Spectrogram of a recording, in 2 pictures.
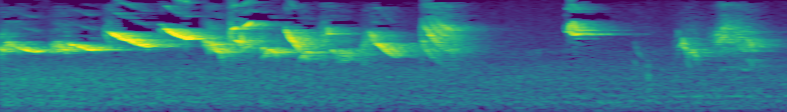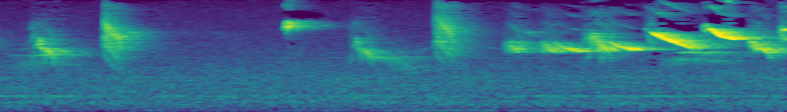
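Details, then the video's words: Household double-collared seedeater in full song: a fast cascade of high, clear whistled notes sliding down in pitch, a stretch of spaced single chips, then another lively burst of tumbling whistles. "Coleiro Bravo - Canta Muito"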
